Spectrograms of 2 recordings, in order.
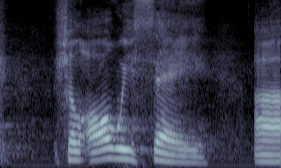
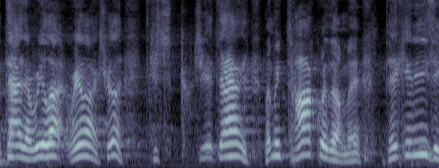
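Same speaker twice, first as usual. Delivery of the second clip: higher, pleading calm-down; calming son; 7 semitones higher than usual. Retold or imitated. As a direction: soothe an angry father. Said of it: "And I go".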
